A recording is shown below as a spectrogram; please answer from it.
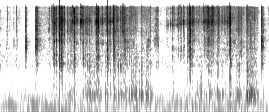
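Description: A metal blade scrapes across a solid, dry blue soap bar held in the hand and pre-scored into a grid, cutting off small cubes that fall away. The result is a series of crisp, bright crunches and scratchy scrapes, with sharp clicks standing out over a quiet background.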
